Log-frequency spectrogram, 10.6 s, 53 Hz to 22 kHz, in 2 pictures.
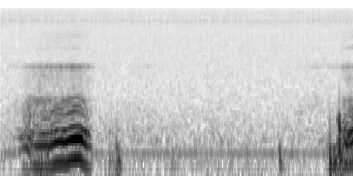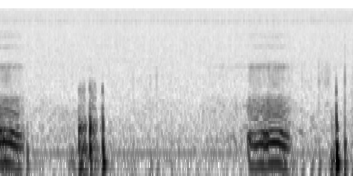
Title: Dec. 29, 2016 baby moving while daddy snoring.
